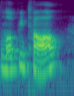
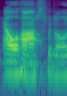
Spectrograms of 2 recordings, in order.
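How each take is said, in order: First: The name is said without an s sound. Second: The name is said with an s sound. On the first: The speaker calls it right. "it is pronounced L'Hopital" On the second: The speaker calls it wrong. "It is not pronounced uh, like El Hospital"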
